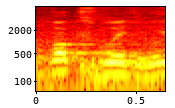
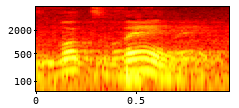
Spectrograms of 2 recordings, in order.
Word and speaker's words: Volkswagen: You know, we call it Volkswagen. It's not Volkswagen, it's Volkswagen. That's the pronunciation in German.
